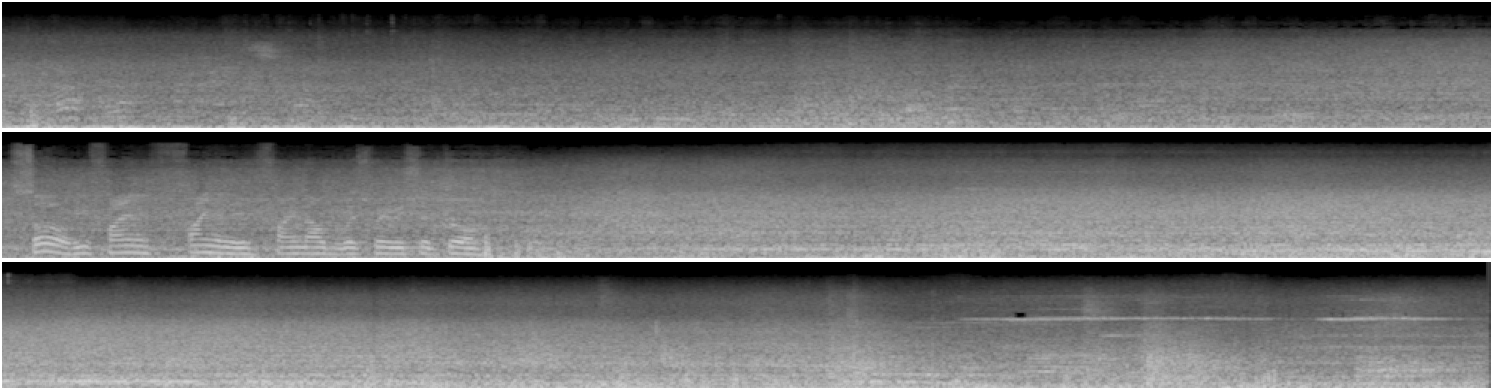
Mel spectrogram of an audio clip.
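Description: Footsteps echo in a large tiled underground passage.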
